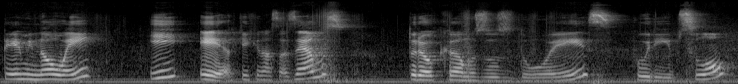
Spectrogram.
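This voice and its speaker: A woman teaching English in a recorded video lesson, explaining rules slowly and patiently, drawing out key words, with Portuguese as her first language. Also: mid-range voice, very animated, bright, forceful tone, a little hiss or hum, low-quality recording.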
